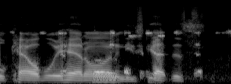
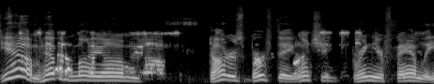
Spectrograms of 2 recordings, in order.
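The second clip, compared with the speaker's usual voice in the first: lightly voiced boss, pitched higher; a casual invite in a higher put-on voice; imitating the boss; 7 semitones higher than usual. Boss invites him to party.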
